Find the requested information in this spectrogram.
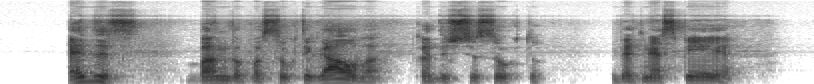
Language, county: Lithuanian, Šiauliai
